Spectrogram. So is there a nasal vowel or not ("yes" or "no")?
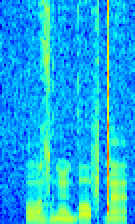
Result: yes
